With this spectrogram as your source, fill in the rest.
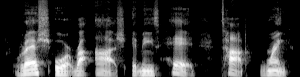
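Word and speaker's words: ר: The next letter is the Ra'ash. In the Israeli language, it's pronounced Resh.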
